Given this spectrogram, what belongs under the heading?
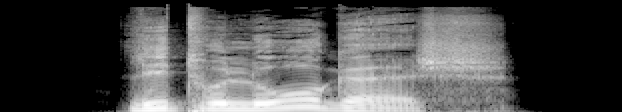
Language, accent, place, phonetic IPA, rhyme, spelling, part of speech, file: German, Germany, Berlin, [litoˈloːɡɪʃ], -oːɡɪʃ, lithologisch, adjective, De-lithologisch.ogg
- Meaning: lithological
